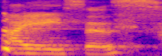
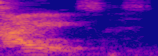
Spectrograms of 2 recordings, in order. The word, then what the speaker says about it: IACIS: How do you say it? IASIS. IASIS.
